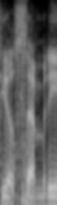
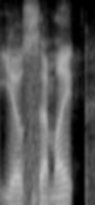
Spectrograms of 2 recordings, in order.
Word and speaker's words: Yosemite: I also remember him not being able to pronounce Yosemite and calling it Yosemite over and over and over again, I didn't know multiple that.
